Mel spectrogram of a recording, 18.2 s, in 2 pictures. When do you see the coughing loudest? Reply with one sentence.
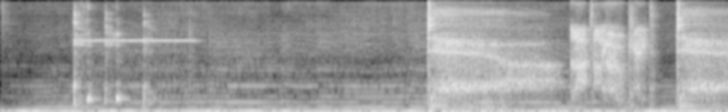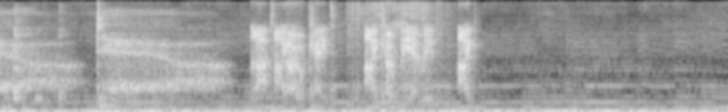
The volume of the coughing peaks at 1 second.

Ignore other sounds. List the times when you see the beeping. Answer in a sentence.
You can hear the beeping from 1.1 to 2.5 s.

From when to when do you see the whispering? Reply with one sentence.
You can hear the whispering from 5.3 to 15.1 s.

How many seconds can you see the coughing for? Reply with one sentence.
The coughing can be heard for 3 seconds in total.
